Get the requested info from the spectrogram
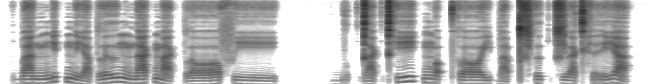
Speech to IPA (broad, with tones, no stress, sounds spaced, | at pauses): b a˧ n ŋ i˥˩ t̚ n i˨˩ a̯ p l ɯː˥˩ ŋ n a˦˥ k̚ m a˨˩ k̚ p l ɔː˦˥ f iː˧ | b u˨˩ k̚ d a˨˩ k̚ tʰ iː˥˩ k̚ ŋ ɔ˦˥ ʔ pʰ l ɔː˧ j b a˨˩ p̚ t͡ɕʰ ɯ˦˥ k̚ t͡ɕ ɯ˧ a̯ kʰ r i˥˩ a̯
